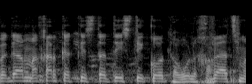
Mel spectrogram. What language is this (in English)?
Hebrew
